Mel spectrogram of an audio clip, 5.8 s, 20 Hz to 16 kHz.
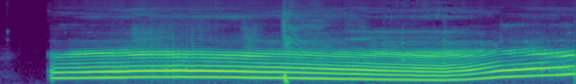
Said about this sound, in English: It's like the 1960s police car coming to get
